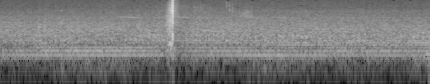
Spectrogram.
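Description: A golf iron striking the ball on a fairway approach shot: one sharp crisp click a little under two seconds in, over a steady low hum.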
